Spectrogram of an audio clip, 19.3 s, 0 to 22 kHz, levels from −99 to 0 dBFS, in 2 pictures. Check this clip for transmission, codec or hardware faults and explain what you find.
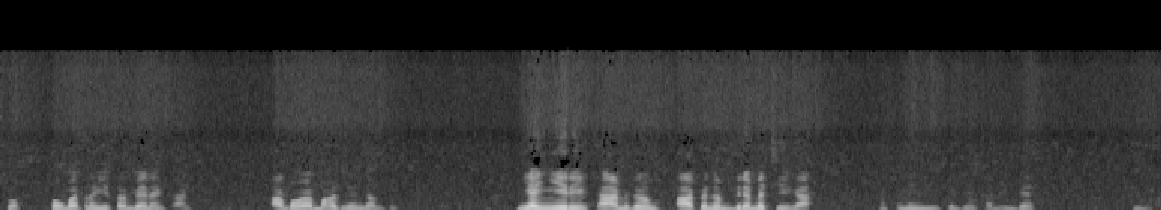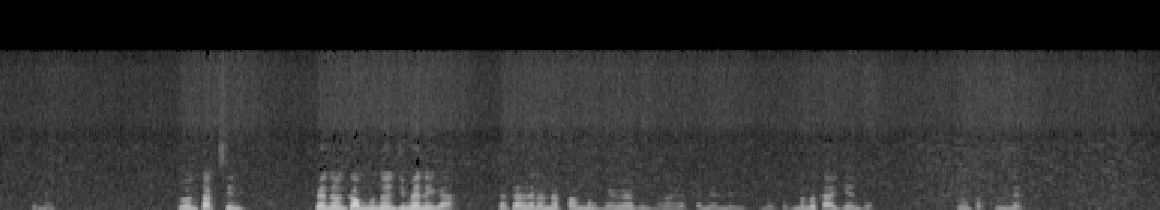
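Two related faults, both from a noise suppressor working on the room noise, which sits about 19 dB under the speech.

Noise suppressor artifacts run the whole clip. The suppressor pulls the background down by about 16 dB between phrases, so the residue pumps.

Speech cut by the noise suppressor shows up at 8.21–8.5 s, 14.98–15.82 s, 16.01–16.31 s and 16.52–16.93 s. It mistakes quiet speech for noise and ducks it by about 9 to 17 dB, so the affected speech sounds swallowed or faint.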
